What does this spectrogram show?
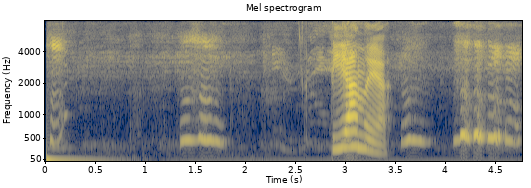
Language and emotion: Russian, neutral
